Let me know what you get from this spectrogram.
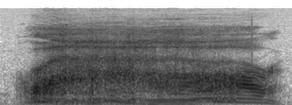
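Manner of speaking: long throaty mock roar; one drawn-out pretend beast roar; dragon roar. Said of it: "gave a loud roar".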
